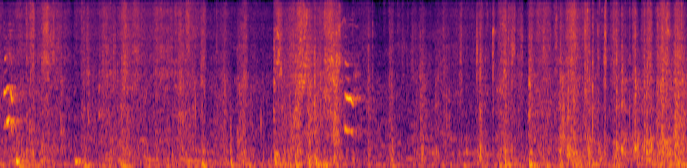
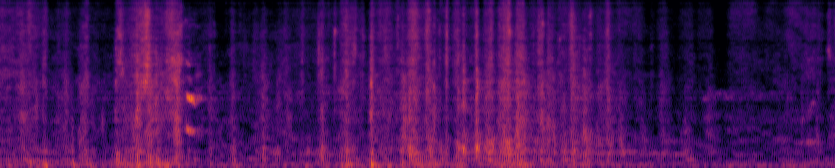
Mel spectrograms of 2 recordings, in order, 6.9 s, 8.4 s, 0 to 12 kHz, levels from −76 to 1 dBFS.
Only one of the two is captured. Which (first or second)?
first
